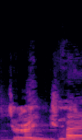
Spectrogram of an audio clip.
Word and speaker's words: Treintje: So Tell us briefly about the characters, like the young woman called Trinche. Yeah, Trinche. Yeah, who right? Trinche. Trinche, Is it Trinche, right? How to pronounce it? It's Treintje in Oh, Dutch.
